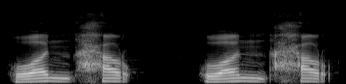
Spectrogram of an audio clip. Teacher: نون کے اوپر غنہ نہیں کیا بلکہ اظہار کیا، اس لیے کہ نون ساکن کے بعد حروف حلقی میں سے ہا آ رہا ہے۔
